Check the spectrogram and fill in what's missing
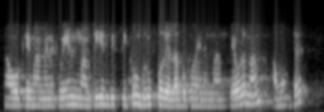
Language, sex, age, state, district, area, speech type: Tamil, female, 30-45, Tamil Nadu, Perambalur, rural, conversation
